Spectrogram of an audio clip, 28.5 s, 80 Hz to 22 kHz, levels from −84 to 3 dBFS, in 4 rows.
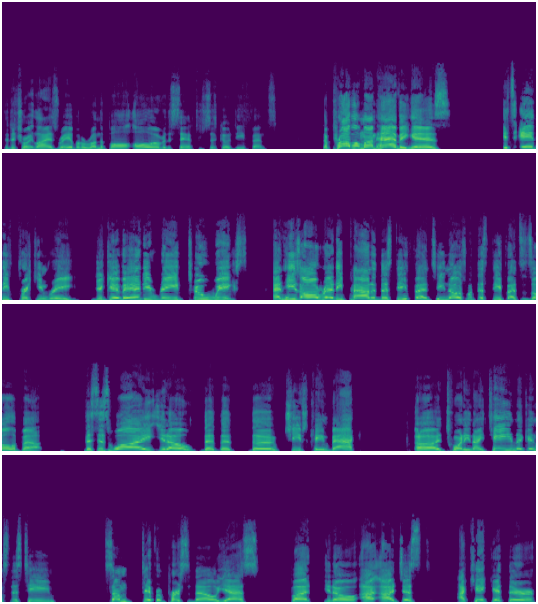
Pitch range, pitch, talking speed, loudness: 165-250 Hz, 205 Hz, 160 wpm, -23 LUFS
